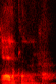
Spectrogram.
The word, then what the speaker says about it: omicron: it say h-o-o the key to remember that is omicron is always short it's always short okay you wrote it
